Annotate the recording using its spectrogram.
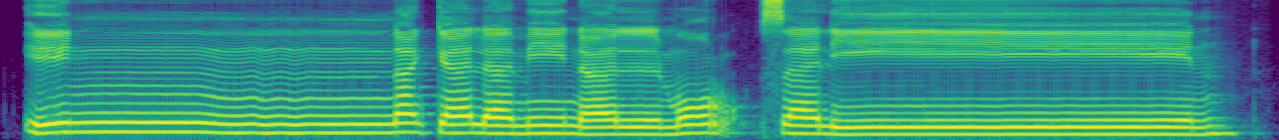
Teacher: نون مشدد ہونے کی وجہ سے اس پہ غنہ ہوگا۔ را کی آواز موٹی آئے گی۔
